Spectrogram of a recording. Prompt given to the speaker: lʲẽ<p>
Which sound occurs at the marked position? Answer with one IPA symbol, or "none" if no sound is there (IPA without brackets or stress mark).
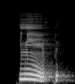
p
